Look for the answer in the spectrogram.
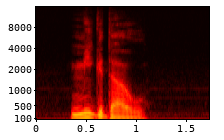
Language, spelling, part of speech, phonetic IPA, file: Polish, migdał, noun, [ˈmʲiɡdaw], Pl-migdał.ogg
